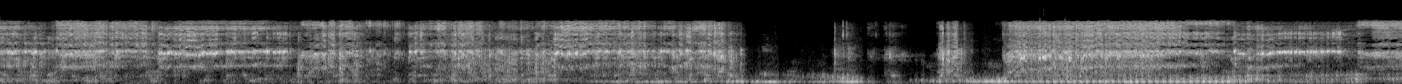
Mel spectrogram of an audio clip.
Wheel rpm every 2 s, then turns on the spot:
220, 230, 230, 60, 30, 210, 230.
6-8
